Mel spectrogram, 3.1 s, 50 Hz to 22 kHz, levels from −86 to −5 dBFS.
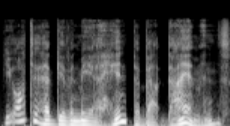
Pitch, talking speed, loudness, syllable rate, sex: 125 Hz, 195 wpm, -16 LUFS, 4.4 syllables/s, male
